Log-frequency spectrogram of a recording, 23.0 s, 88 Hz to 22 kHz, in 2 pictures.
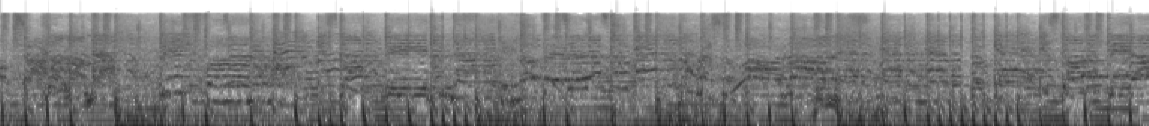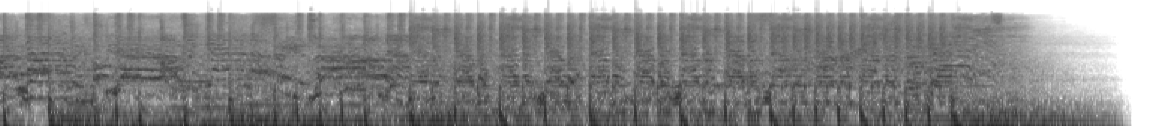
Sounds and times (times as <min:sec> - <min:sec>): Dance music: 0:00.0 - 0:21.6.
